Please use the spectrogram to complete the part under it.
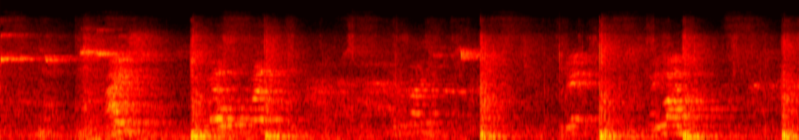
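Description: Young men call out to each other on the court.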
